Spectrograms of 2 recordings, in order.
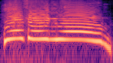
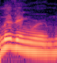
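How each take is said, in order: First: It is screamed very loudly. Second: It is said at a normal volume.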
